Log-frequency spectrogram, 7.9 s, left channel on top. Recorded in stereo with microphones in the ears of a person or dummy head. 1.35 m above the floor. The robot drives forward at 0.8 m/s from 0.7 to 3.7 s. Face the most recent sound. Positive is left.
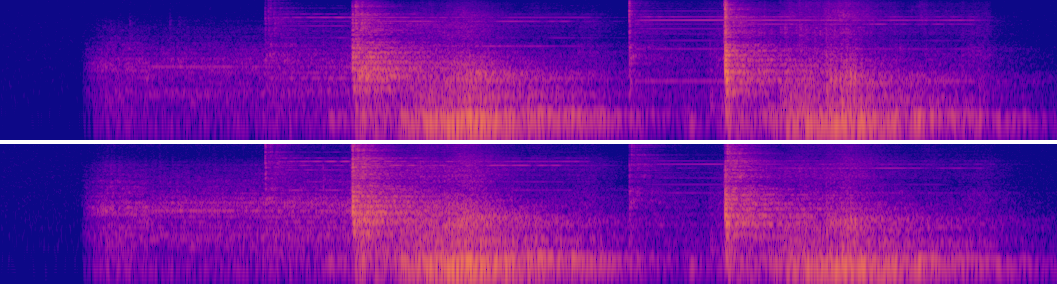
turn(degrees=80)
